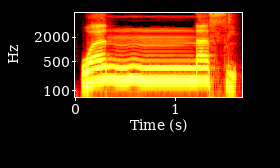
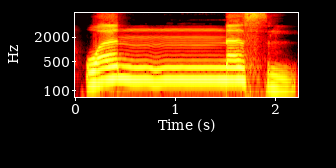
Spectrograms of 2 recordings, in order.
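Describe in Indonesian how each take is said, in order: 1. Bunyi akhirnya ditahan dan diputus. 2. Bunyi akhirnya tidak sepenuhnya dilepas dan tidak sepenuhnya terputus. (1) "Nak kita tertahan" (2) "Dia macam tergantung bunyi dia"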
